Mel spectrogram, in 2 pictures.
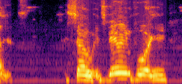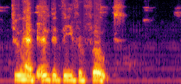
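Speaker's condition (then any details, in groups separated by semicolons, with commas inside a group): Cerebral palsy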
